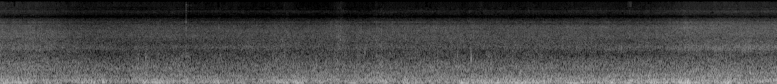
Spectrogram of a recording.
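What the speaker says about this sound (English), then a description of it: "Just wonder what we have in store for tonight for wild waves and stuff. Because it's coming in pretty good right now." Ocean surf rolls in steadily on a beach, a continuous loud wash of breaking waves mixed with gusty wind buffeting the microphone, with no voices.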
